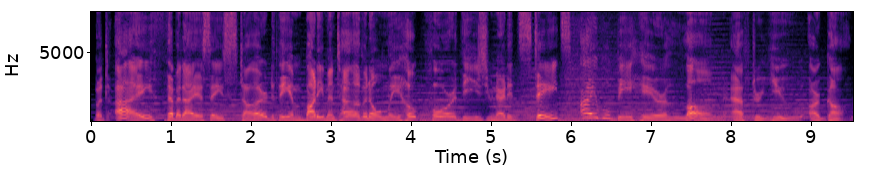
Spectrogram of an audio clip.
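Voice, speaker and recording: A man's voice: a little high, animated, a little slow, few pauses, over music. Pompous, grandiose male comedy host. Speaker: podcast host. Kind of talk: scripted comedy interview.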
